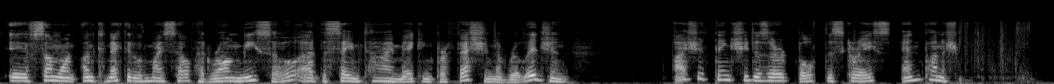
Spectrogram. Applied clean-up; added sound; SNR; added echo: neural separator model SepFormer DNS4.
